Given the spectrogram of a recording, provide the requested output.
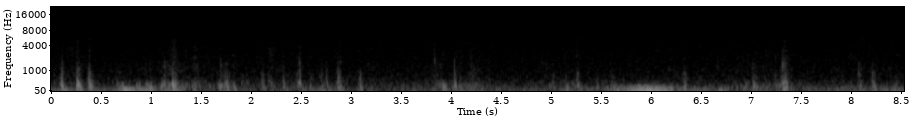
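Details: Vaillant ecoFIT pure 825 combination boiler: irregular soft taps and ticks over a low throb, with occasional deeper rumbling surges; cause unknown.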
